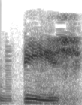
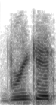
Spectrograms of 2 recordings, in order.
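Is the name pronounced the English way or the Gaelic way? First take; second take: Gaelic; English. First: The name is said with a Gaelic pronunciation. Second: The name is said with a plain English pronunciation.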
